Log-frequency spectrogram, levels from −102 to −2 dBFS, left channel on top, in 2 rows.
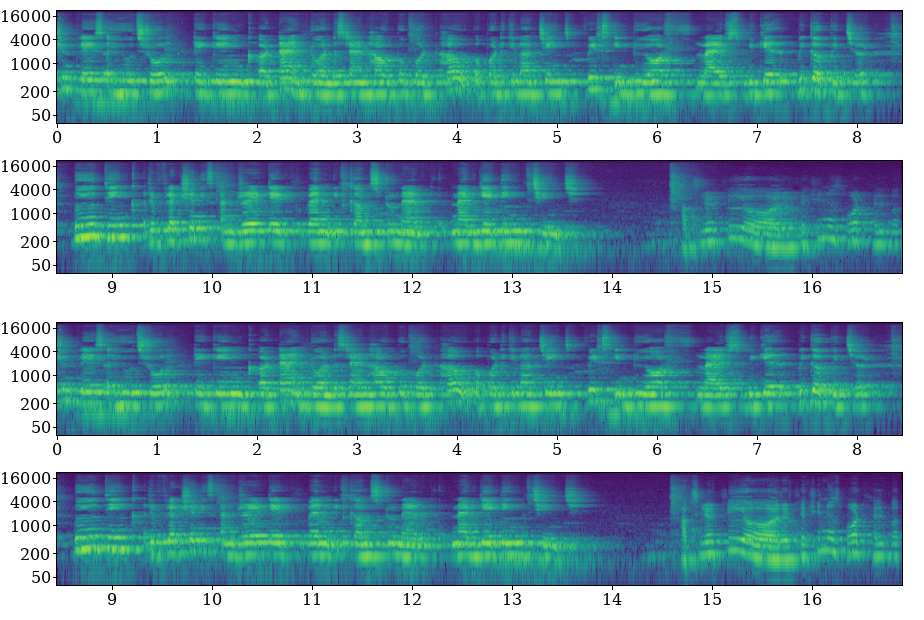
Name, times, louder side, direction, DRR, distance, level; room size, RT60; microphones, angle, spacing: voice 1, 0.0-12.1 12.4-13.7 14.6-14.7, left 1 dB, 40° left, 4 dB, 0.8 m, -26 dB
voice 2, 14.8-16.9, right 4 dB, 90° right, 11 dB, 0.5 m, -31 dB
4.8 x 4.2 x 4.8 m, 1.0 s
head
